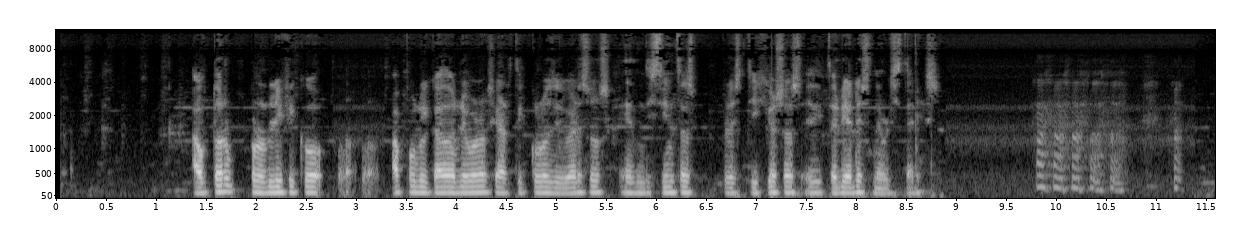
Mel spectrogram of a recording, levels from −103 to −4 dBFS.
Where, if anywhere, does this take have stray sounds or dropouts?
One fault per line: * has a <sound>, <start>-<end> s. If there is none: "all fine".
* has a laugh, 2.8-3.2 s
* has a laugh, 9.8-11.3 s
